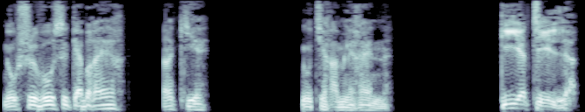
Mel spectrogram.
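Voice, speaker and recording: A man reading a first-person novel aloud, with steady, measured narration and voices for the characters. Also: a bass voice, husky, no room sound, lo-fi sound. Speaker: audiobook narrator.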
